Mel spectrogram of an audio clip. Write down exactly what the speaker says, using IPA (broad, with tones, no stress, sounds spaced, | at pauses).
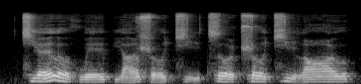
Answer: t͡ɕ j ɛ˧˥ l ɤ˥˩ x w e˧˥ ɪ̯ p j ä˧˥ ʂ ɤ˧˥ t͡ɕ ḭ˨˩ t͡s ɤ˥˧ ʈ͡ʂ ɤ˥˧ t͡ɕ i˥˩ l ɑ˥ ʊ̯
